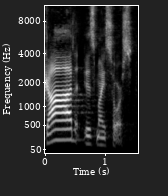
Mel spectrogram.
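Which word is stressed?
God. The stress falls on the word God. "emphasize each word"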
